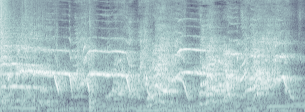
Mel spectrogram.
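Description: Women screaming in fright at a dog: a string of long, high cries, each sliding down in pitch at its end.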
